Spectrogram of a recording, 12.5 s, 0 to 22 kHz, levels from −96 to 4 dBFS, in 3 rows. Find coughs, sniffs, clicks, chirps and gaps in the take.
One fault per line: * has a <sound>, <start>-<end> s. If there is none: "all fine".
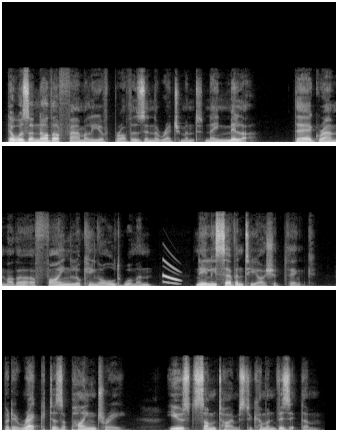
* has a chirp, 6.2-6.4 s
